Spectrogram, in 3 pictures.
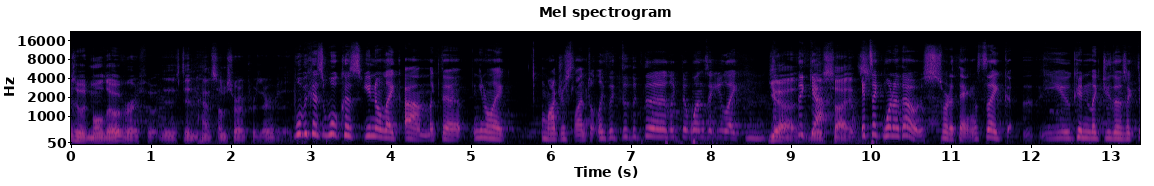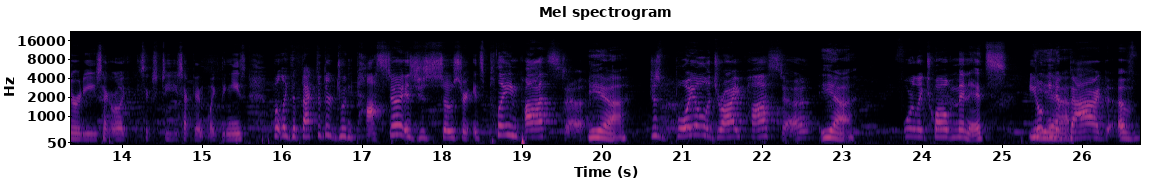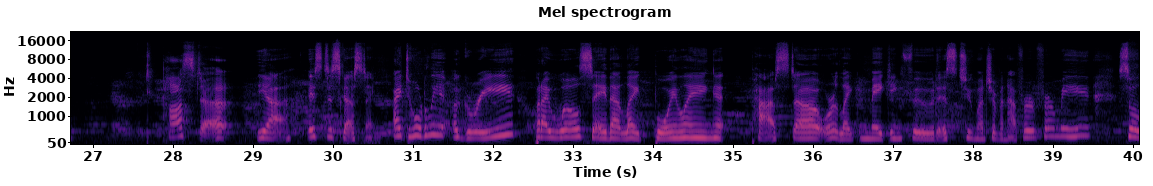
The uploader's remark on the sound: we record our first episode at the Annoyance Theater, Bar, Grill, and Conservatory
